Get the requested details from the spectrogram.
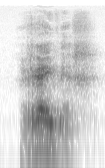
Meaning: road or portion of a road intended for use by (motorised) vehicles; roadway
- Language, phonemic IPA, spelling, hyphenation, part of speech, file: Dutch, /ˈrɛi̯.ʋɛx/, rijweg, rij‧weg, noun, Nl-rijweg.ogg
